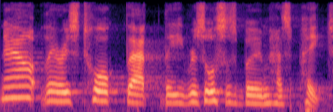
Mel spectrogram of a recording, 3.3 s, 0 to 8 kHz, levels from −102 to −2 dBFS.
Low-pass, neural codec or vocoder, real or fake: 7.2 kHz; none; real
